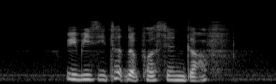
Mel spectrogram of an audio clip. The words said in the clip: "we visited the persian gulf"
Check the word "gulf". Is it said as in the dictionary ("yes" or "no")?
no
